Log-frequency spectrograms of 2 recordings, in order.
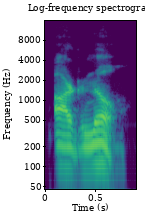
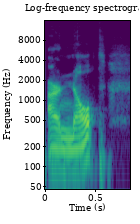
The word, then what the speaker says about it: Arnault: And I believe it's pronounced Arnault, but it's spelled like Arnault.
